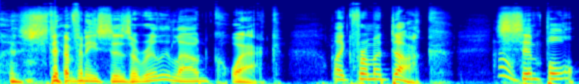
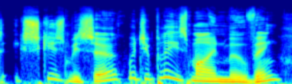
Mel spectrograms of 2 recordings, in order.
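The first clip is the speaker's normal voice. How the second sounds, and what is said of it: Put-on British accent. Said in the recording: “a British accent”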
